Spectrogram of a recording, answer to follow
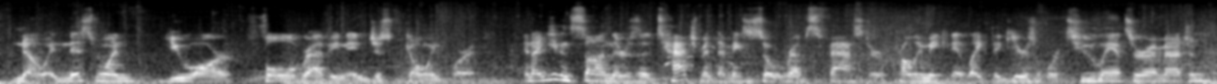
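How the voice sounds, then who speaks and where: Over music in the background and with audible room echo, a man talks at a very fast pace in a fairly high pitch. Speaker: gaming youtuber. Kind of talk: casual gaming commentary. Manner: animated.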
